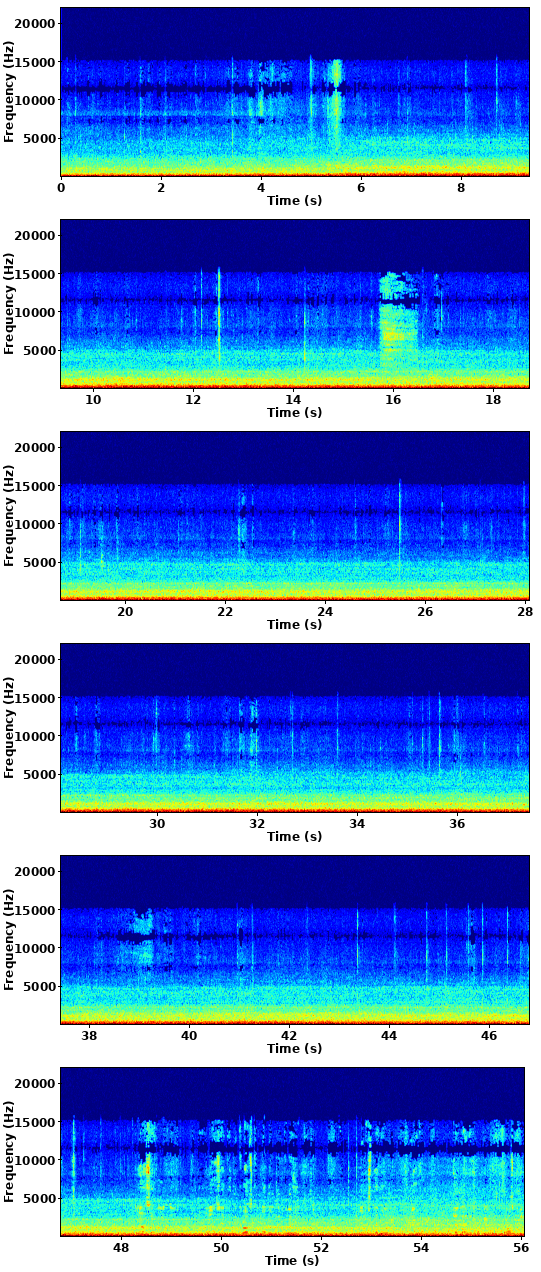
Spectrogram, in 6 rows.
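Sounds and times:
car road and engine noise: 0.0s - 56.0s.

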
